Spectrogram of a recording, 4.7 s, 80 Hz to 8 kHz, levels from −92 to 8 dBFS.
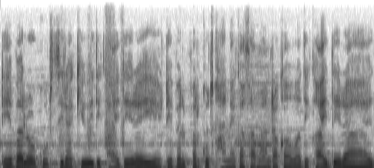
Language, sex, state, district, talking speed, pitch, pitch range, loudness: Hindi, female, Uttar Pradesh, Budaun, 270 wpm, 180 Hz, 170-185 Hz, -15 LUFS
